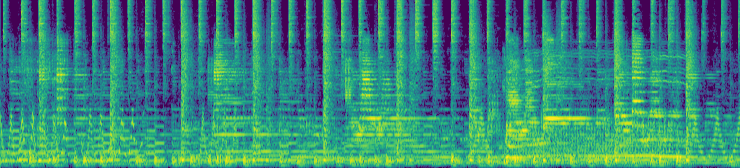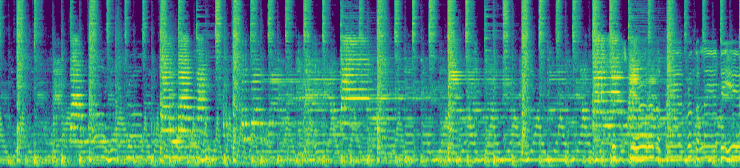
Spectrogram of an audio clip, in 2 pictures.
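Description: A band playing the instrumental stretch of a song: electric guitar lines over bass guitar and a steady beat.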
